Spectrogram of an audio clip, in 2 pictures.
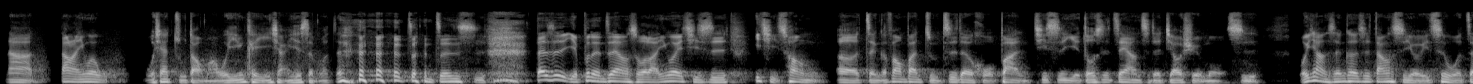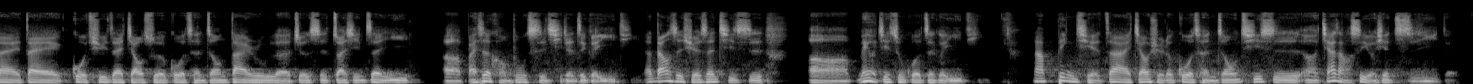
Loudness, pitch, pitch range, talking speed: -21 LUFS, 100 Hz, 95-120 Hz, 300 characters per minute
